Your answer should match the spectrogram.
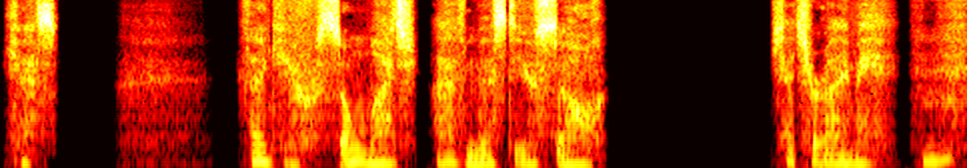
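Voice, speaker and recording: An earnest, formal game hero, clean recording. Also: male voice, medium pitch, fairly even intonation, gravelly, slightly rough, no echo, studio quality, full character voice. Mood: tender, longing. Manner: formal, measured, solemn phrasing. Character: earnest, formal, remorseful man, a devoted lost husband. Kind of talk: dramatic English video game voice acting.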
